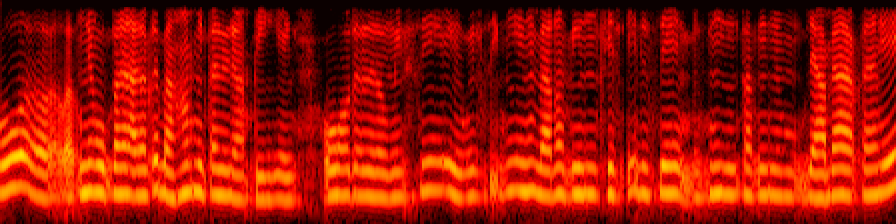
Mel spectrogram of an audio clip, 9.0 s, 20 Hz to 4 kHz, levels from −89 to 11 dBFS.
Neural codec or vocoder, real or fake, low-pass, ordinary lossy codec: autoencoder, 44.1 kHz, a latent of 192 numbers a frame, MeloTTS; fake; 3.6 kHz; none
